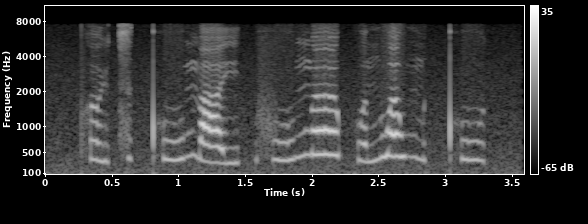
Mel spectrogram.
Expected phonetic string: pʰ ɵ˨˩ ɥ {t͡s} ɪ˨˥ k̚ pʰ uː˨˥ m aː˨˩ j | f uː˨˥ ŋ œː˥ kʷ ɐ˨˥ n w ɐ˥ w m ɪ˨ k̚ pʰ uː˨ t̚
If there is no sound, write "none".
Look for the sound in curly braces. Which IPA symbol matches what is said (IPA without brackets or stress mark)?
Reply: t͡s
